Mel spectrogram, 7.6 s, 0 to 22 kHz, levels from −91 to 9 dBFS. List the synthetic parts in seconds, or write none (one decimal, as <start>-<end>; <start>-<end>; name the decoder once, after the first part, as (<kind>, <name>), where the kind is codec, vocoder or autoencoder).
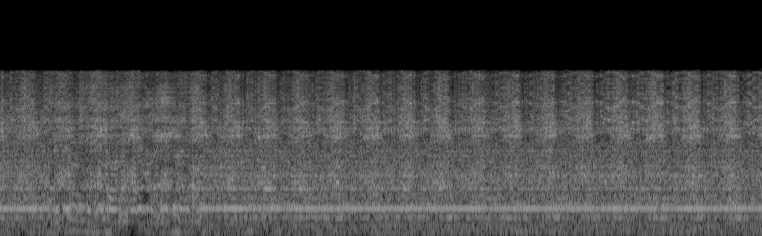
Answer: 0.5-2.0 (codec, SNAC)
